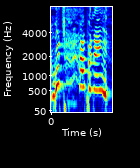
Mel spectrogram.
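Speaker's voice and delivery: high, drawn-out panicked question; alarmed cry. Retold or imitated. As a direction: squeal it in mock bewilderment. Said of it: "I'm just like".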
